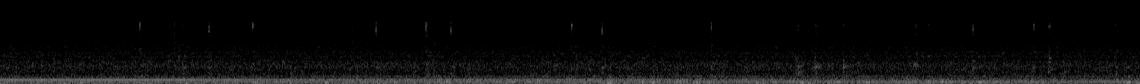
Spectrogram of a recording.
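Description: Computer mouse clicking in small, irregular, faint clicks, about twenty over the stretch, over a steady low hum.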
